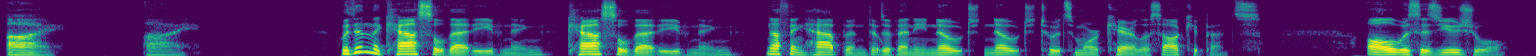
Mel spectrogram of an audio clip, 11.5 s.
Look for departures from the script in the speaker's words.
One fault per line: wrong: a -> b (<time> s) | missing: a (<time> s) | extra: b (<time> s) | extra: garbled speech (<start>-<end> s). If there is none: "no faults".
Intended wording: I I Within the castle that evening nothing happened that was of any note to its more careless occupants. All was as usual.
extra: castle that evening (4.2 s)
missing: was (6.6 s)
extra: note (7.4 s)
